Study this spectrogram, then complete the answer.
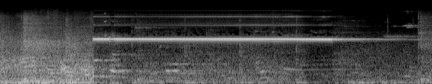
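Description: A scoreboard buzzer sounds loudly and steadily.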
